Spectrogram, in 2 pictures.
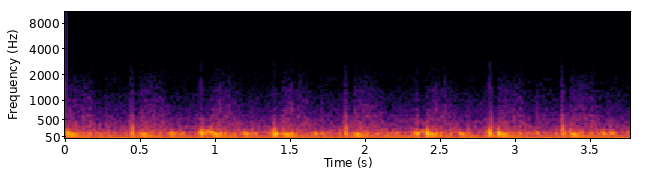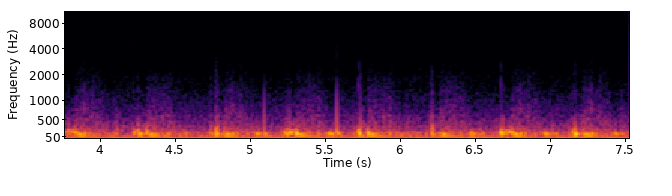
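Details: Womb-sound sleep aid for babies with white noise: muffled regular whooshing heartbeat thumps at about 120 a minute over steady low rumbling flow sounds, a heartbeat as heard in the womb.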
